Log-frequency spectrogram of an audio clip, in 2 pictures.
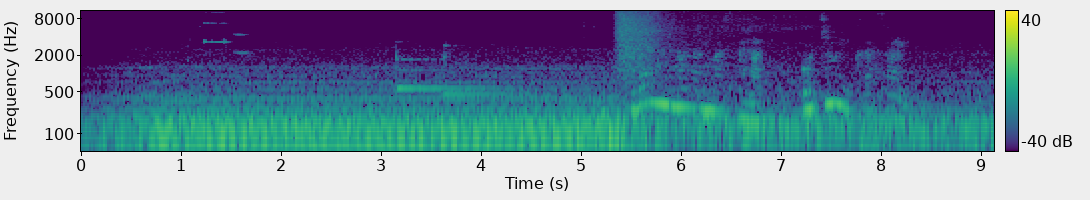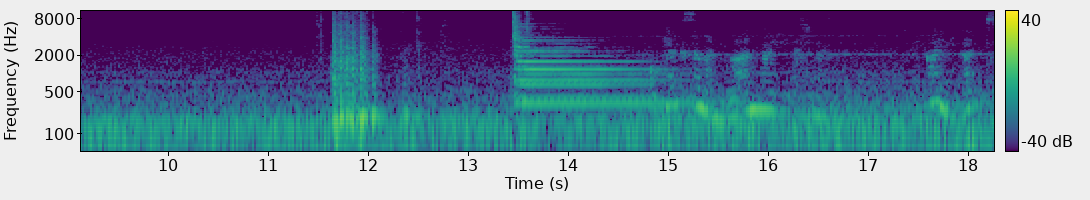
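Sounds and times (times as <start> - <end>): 
low-floor city tram motor hum: 0.0 - 18.2
tram wheel squeal: 1.1 - 1.8
tram air hiss: 5.2 - 7.2
recorded announcement voice inside a low-floor city tram: 5.5 - 8.4, 14.7 - 16.8
speech: 5.9 - 8.4.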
